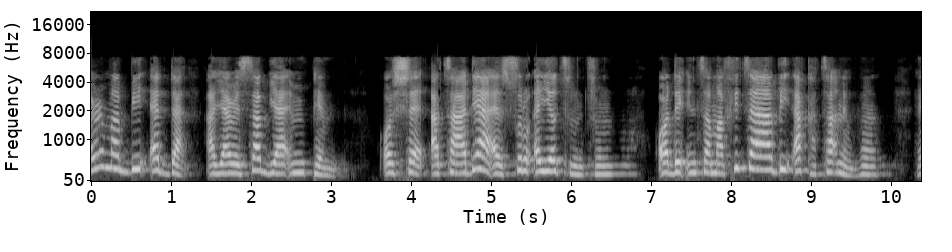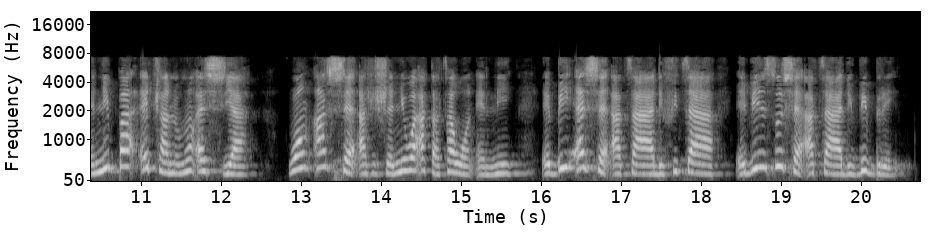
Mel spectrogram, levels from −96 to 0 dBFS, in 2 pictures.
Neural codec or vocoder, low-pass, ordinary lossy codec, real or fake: codec, 16 kHz, 4.8 kbps, FACodec; 7.2 kHz; AAC, 32 kbps; fake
